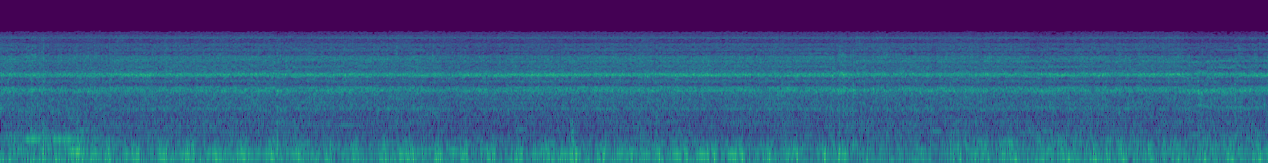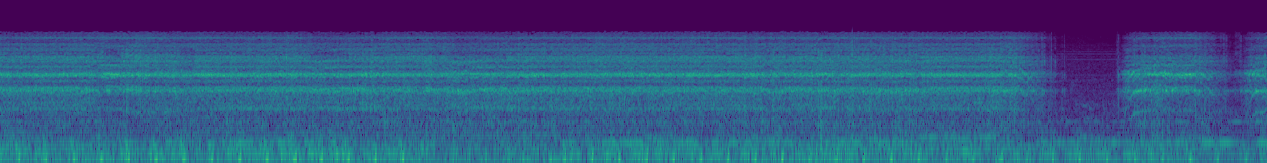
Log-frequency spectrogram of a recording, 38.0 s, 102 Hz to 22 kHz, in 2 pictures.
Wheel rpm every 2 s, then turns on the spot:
160, 160, 160, 160, 160, 160, 160, 160, 160, 160, 160, 160, 160, 160, 160, 160, 160, 40, 80.
none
